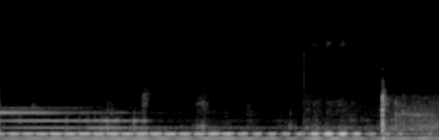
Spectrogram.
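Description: Singing bowl ringing after a single strike, its tone wavering in a steady pulse of about four beats a second as it slowly fades. A short knock near the end.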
